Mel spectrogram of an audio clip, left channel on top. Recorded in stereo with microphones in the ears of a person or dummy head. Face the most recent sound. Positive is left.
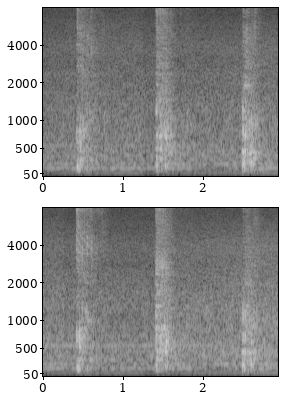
turn(degrees=10)  # may be behind; listen again after turning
